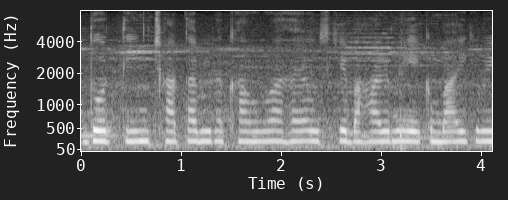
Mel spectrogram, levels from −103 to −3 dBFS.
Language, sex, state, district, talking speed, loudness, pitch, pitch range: Hindi, female, Bihar, Katihar, 190 wpm, -18 LUFS, 215 Hz, 215-220 Hz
